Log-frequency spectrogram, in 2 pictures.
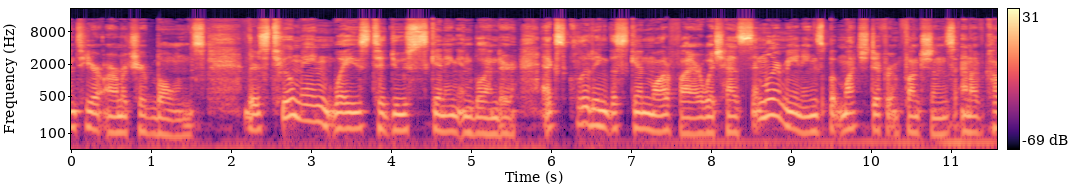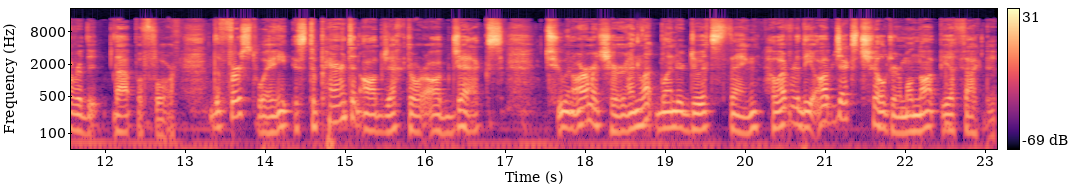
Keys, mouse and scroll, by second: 10.0-11.3 middle drag.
